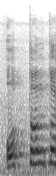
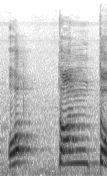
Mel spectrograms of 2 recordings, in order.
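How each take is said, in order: First: Said in the usual way. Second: অত্যন্ত slowly split into three beats, ot-ton-to; অত্যন্ত said slowly in three separate syllables. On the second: Shown as a demonstration. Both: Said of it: "তিনটে জায়গা নিয়ে উচ্চারণ করছি".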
